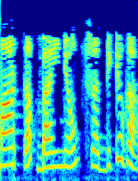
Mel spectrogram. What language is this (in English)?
Malayalam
